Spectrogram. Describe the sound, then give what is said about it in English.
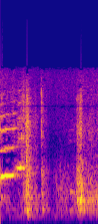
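A card cabinet drawer slides out with a short squeak followed by a few rumbling, scraping bursts of wood on wood, fairly loud, with no one talking. “In the card cabinet, United States. Oh, all right. Thank you. Now, this is the time I pull them out the slow.”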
